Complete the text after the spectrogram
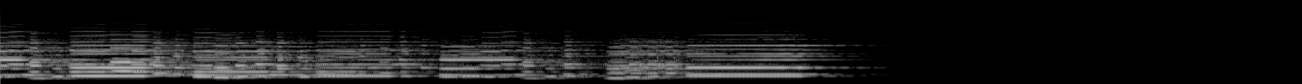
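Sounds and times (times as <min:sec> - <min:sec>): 
four flutes playing a minuet: 0:00.0 - 0:08.8.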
